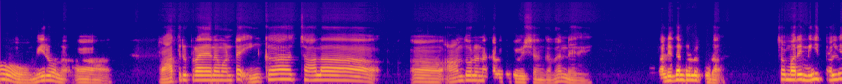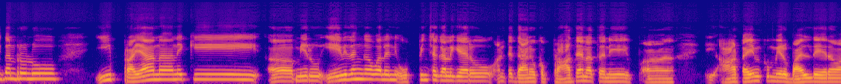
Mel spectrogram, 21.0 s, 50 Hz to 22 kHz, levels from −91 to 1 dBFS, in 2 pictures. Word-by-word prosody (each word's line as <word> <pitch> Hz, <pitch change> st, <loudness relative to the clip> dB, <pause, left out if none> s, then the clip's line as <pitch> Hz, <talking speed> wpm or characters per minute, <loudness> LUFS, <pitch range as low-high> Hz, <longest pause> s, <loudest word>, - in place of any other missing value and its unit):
ఓహ్! 200 Hz, -, +1 dB, 0.2 s
మీరున 165 Hz, -3 st, 0 dB, 0.3 s
ఆహ్, 105 Hz, -3 st, -4 dB, 0.7 s
రాత్రి 200 Hz, -1 st, -1 dB
ప్రయాణమంటే 190 Hz, +1 st, +2 dB, 0.2 s
ఇంకా 205 Hz, +11 st, -2 dB, 0.3 s
చాలా 195 Hz, 0 st, +1 dB, 1.1 s
ఆహ్, 125 Hz, -2 st, -2 dB, 0.2 s
ఆందోళన 180 Hz, +3 st, -2 dB
కలిగిన 145 Hz, -3 st, -6 dB
విషయం 105 Hz, -2 st, -6 dB
గదండది! 100 Hz, -6 st, -8 dB, 0.9 s
తల్లిదండ్రులు 190 Hz, +5 st, +6 dB
కూడా. -, -, 0 dB, 0.8 s
సో, 215 Hz, -, -2 dB
మరి 200 Hz, +1 st, +8 dB
మీ 195 Hz, -, +5 dB, 0.2 s
తల్లిదండ్రులు 235 Hz, +3 st, +1 dB, 0.8 s
ఈ -, -, +2 dB, 0.2 s
ప్రయాణానికీ 210 Hz, +8 st, +2 dB, 0.9 s
ఆహ్, 150 Hz, 0 st, +2 dB
మీరు 170 Hz, 0 st, 0 dB, 0.2 s
ఏ -, -, +1 dB
విధంగా 225 Hz, +1 st, +2 dB
వాళ్ళని 205 Hz, -1 st, +1 dB
ఒప్పించగలిగారూ? 165 Hz, 0 st, 0 dB, 0.2 s
అంటే 155 Hz, -1 st, -6 dB
దాని 130 Hz, +1 st, +2 dB
యొక్క 130 Hz, 0 st, -6 dB
ప్రాధాన్యతని 140 Hz, +3 st, 0 dB, 0.4 s
ఆహ్, 120 Hz, 0 st, -3 dB, 0.7 s
ఆ -, -, -2 dB, 0.2 s
టైంకి 160 Hz, +5 st, +2 dB
మీరు 145 Hz, -2 st, +4 dB
బయలుదేర 130 Hz, +2 st, +3 dB
170 Hz, 100 wpm, -21 LUFS, 135-200 Hz, 1.1 s, మరి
